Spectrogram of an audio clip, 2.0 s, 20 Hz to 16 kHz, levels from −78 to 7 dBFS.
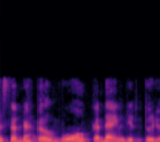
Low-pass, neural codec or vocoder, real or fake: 7.2 kHz; codec, 16 kHz, 1 kbps, FreqCodec, larger model; fake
